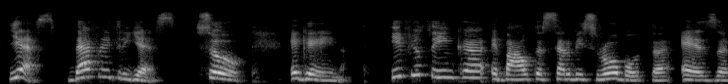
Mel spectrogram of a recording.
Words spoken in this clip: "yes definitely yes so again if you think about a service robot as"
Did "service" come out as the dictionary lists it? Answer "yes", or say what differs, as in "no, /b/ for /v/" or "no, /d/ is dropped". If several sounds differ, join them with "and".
yes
